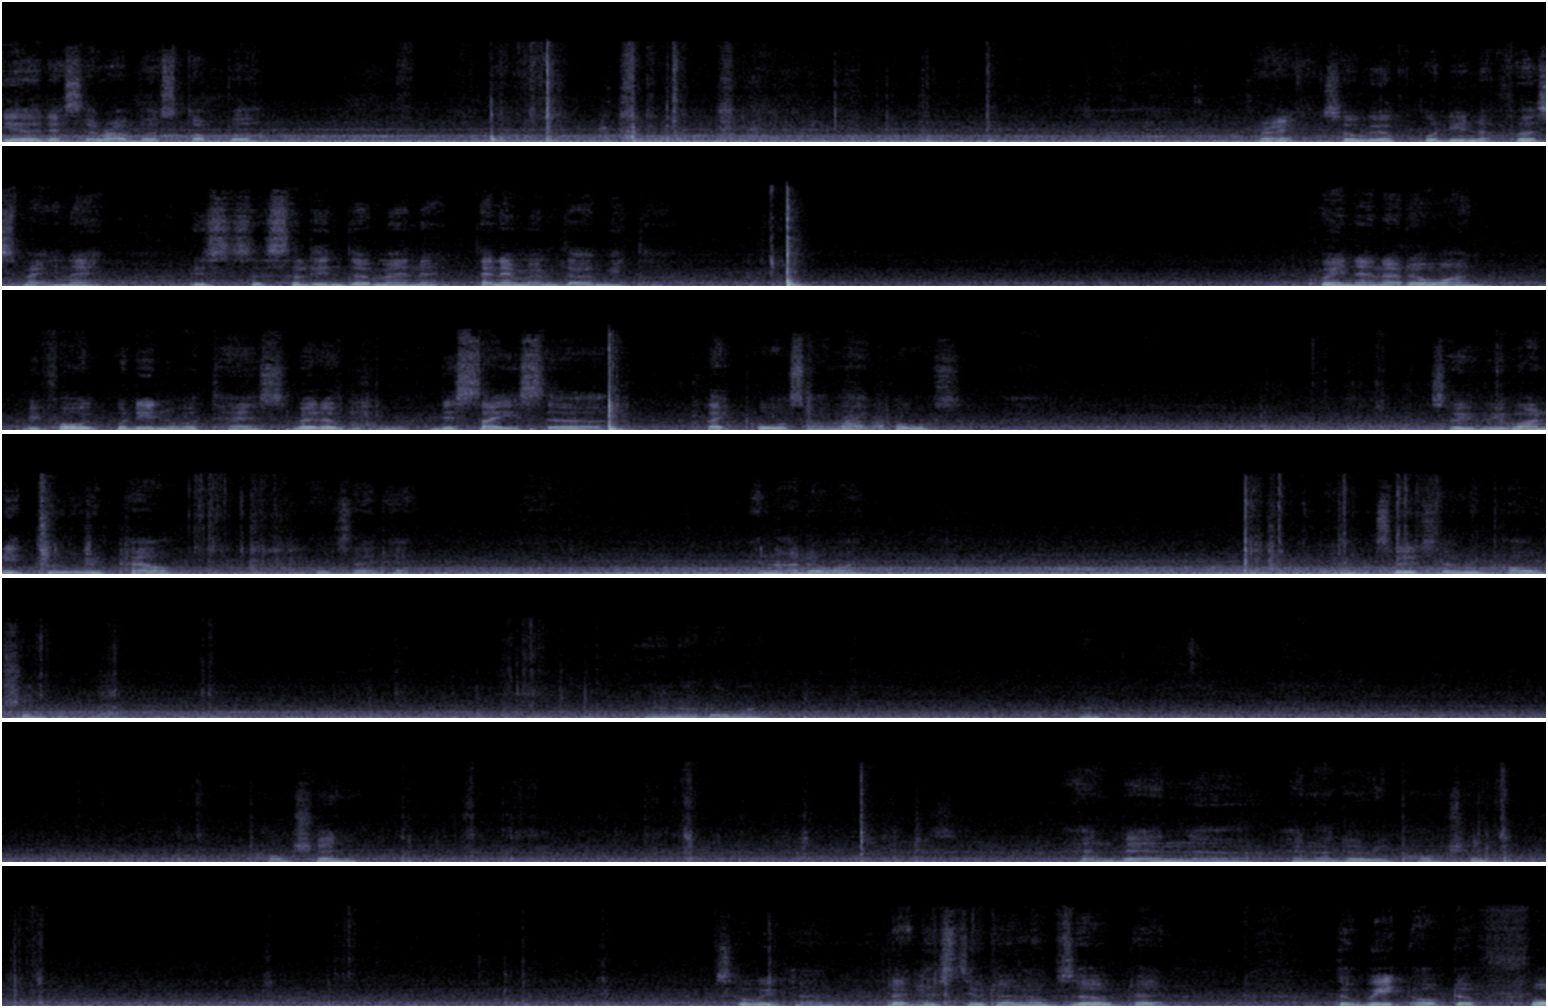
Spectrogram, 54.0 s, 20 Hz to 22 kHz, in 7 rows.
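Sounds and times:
low background hum: 0.0 - 54.0.

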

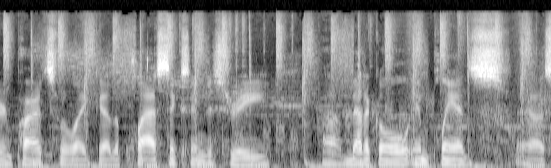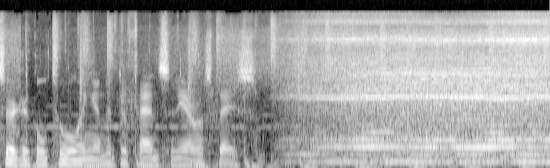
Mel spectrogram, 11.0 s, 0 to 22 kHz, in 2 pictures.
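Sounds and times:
electric sander whirring: 8.2 - 11.0.

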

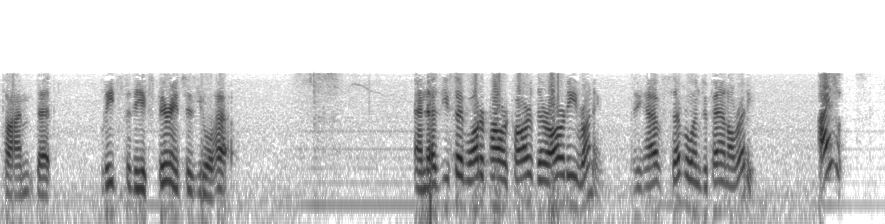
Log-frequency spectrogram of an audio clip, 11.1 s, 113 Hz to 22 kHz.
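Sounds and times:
faint steady hum on radio line: 0.0 - 11.0.

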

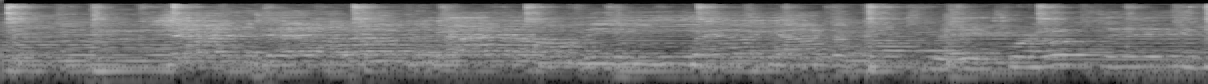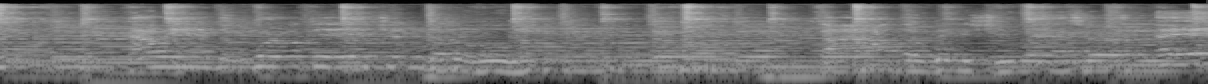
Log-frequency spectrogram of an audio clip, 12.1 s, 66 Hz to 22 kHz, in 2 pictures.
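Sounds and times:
live band playing country-folk: 0.0 - 12.0.

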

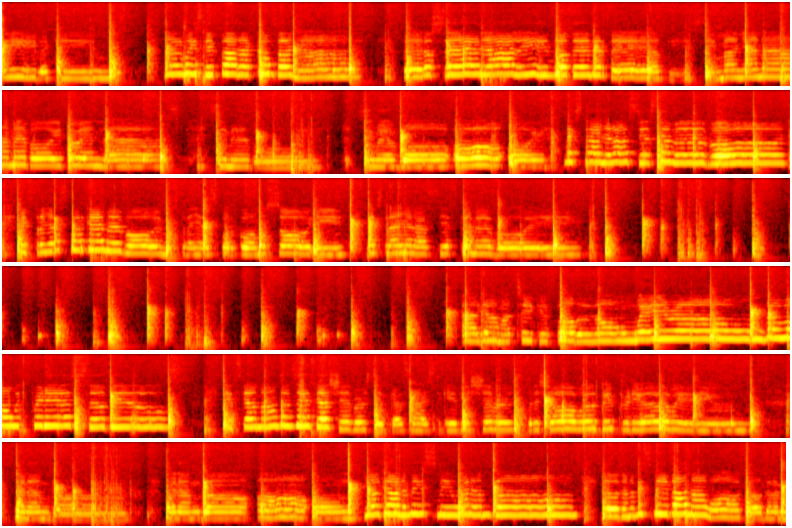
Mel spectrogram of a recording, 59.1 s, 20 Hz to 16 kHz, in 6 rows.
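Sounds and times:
woman singing: 0.0 - 27.1, 35.1 - 59.0
hands clapping: 0.0 - 59.0.

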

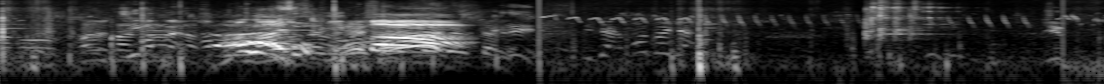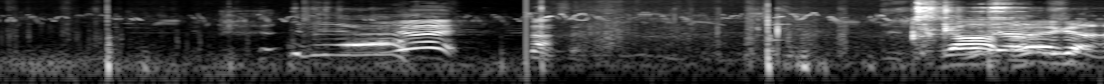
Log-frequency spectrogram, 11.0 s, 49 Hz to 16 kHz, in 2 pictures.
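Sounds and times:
soccer ball kicked: 0.0 - 1.9, 2.6 - 3.8, 5.4 - 6.5, 9.3 - 9.7.

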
